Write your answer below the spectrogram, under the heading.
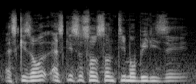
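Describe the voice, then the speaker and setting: A man's voice: high voice, steady tone, fast talker, slight background noise. A man roaming a trade fair, asking stand holders questions in a chatty, joking way with many restarts. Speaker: fair reporter. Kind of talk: roving interviews at a trade fair.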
